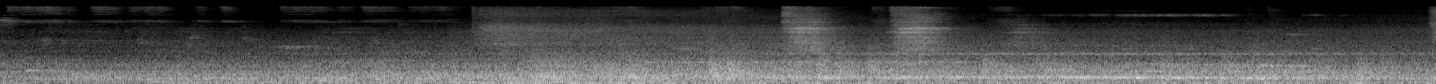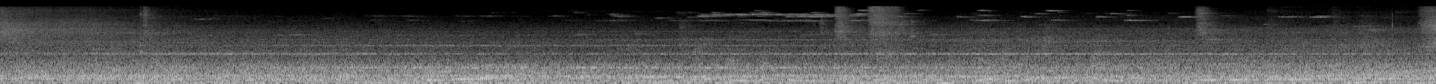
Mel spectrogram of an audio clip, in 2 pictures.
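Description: Sydney Trains Waratah double-deck electric train running into an underground platform and braking to a stop. The rumble grows louder over the first few seconds, a motor whine falls in pitch as it slows, and a steady high wheel squeal runs through the second half.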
